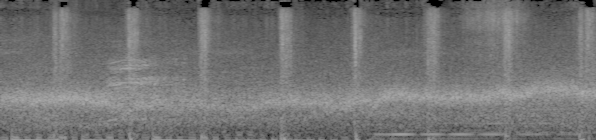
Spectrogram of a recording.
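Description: An eagle's wings beat with regular soft whooshes.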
